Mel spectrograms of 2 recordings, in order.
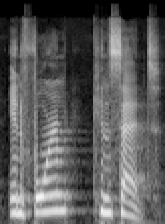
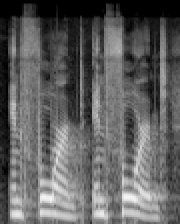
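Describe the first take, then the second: First: Informed said slowly, leaning hard on the word; slow down and land on Informed consent; stress on informed. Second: Informed, informed: each one hit and falling; repeated stress on informed. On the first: Making a point to listeners: informed stressed slowly. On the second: Driving the point home to listeners: informed, informed stressed. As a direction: hammer the word Informed twice with falling tune. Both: Shown as a demonstration.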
